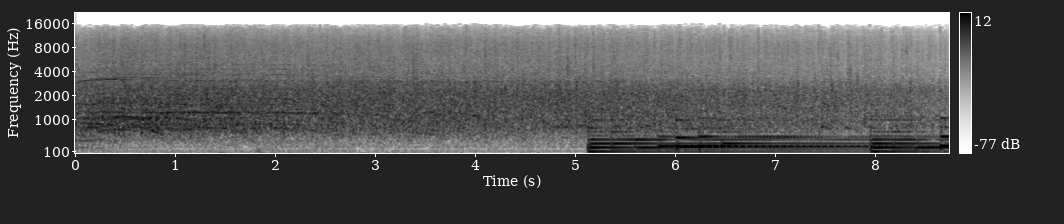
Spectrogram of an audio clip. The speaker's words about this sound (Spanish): Y quiero llevarme de ustedes un aplauso para ellos en este momento. Sí, venga.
